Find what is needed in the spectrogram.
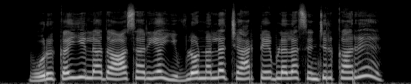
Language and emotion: Tamil, surprised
